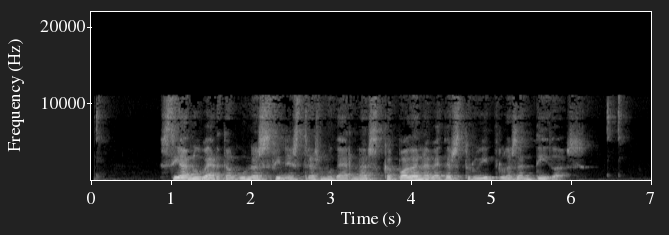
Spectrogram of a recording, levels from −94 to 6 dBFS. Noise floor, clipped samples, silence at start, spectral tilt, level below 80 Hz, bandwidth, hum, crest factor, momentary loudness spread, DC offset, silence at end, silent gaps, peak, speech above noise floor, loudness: -75 dBFS; under 0.1%; 0.05 s; -6.5 dB/octave; -64 dBFS; 11.5 kHz; none; 16 dB; 10 LU; under 0.1%; 0.55 s; none; -10 dBFS; 50 dB; -25 LUFS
